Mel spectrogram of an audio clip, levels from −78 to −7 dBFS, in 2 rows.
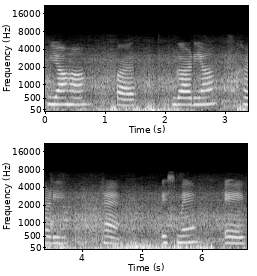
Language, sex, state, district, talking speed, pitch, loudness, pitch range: Hindi, female, Chandigarh, Chandigarh, 60 wpm, 255 Hz, -15 LUFS, 235-260 Hz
